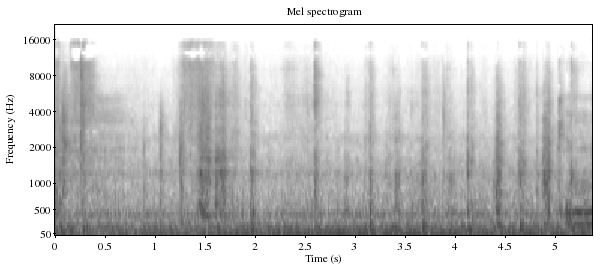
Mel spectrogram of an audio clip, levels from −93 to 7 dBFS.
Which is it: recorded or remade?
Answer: remade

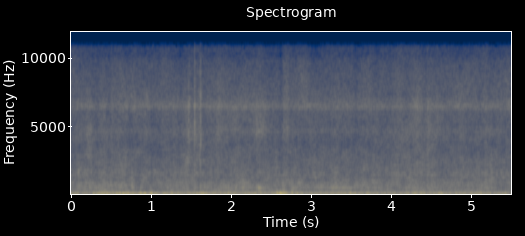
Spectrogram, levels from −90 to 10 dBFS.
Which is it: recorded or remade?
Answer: remade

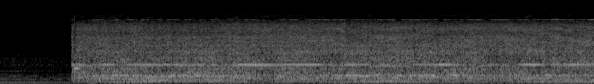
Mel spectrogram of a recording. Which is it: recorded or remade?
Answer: recorded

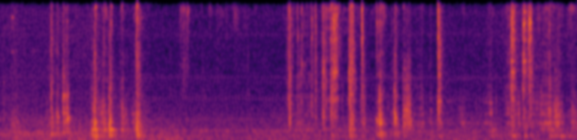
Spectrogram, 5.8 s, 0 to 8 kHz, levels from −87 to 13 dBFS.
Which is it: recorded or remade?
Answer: recorded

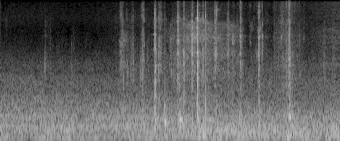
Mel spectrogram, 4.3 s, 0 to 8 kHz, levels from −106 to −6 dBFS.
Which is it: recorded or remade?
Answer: recorded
